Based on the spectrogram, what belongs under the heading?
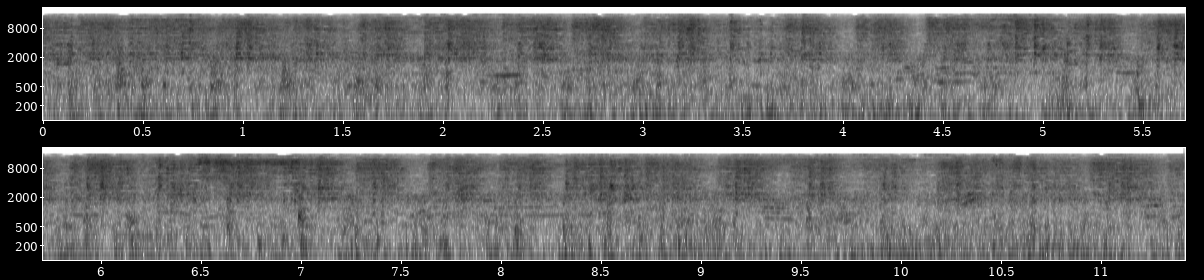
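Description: Passenger train coach running along the track, heard from its open doorway: a steady rumble of wheels on rails with a clickety-clack over the rail joints.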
